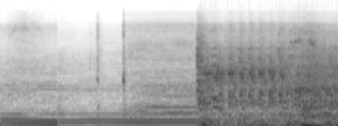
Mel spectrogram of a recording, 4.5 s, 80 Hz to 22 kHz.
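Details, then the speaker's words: Triple-turbo 12-valve Cummins race truck, first start after installing a 13mm P7100 injection pump and fixing the walking cam gear, run with Hazley additive; starter cranks a couple of seconds, then a steady, even diesel clatter; nothing sounds bad, normal start-up. "All right, so there it is. She fired up. I gotta add a little water to it. She sounds good. Nothing sounds bad, so I'm pretty happy."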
